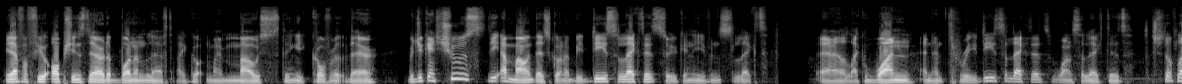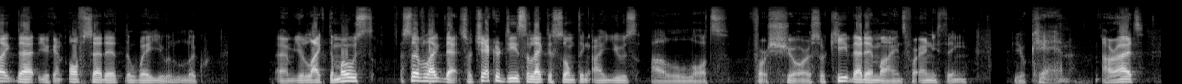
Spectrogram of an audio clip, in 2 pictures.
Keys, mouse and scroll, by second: 5.9 click, 6.3 click, 12.7-15.8 drag, 21.9 shift+middle click, 22.5 Tab, 23.5 Delete.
